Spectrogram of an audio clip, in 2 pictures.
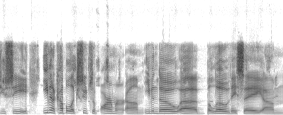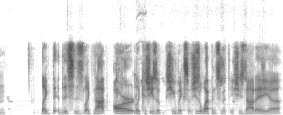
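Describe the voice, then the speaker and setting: A man working as game master, improvising tabletop game narration in halting, repetitive, casual phrases. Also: a little high, pushed and bright, smooth, no room sound, dull audio.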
